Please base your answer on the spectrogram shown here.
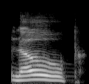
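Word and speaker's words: lopen: juga tah ketahui bahwa dia berbunyi panjang lope bukan lob ya Jadi dibacanya l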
